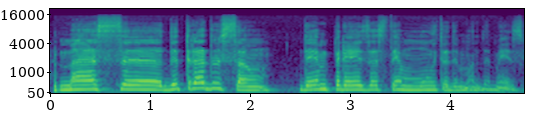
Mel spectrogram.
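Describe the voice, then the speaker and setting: A woman talks with an Arabic accent. Her pace is very slow. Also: medium pitch for a woman, fairly even intonation. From Syria. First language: Arabic (speaking Portuguese). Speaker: sworn translator and pharmacist. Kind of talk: podcast interview.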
